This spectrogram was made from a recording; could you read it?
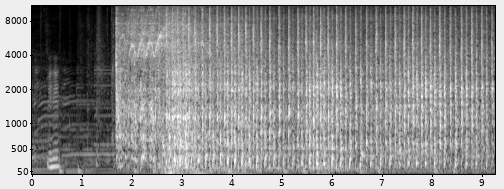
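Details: Rod knock: engine cranks and catches, then a loud, sharp knock repeats three to four times a second; the car reportedly ran fine for its first hour of ownership, then went straight into rod knock.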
